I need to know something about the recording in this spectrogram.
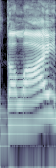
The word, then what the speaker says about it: Dalai: the it's Dolly it's Dalai not Dolly stop am I saying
